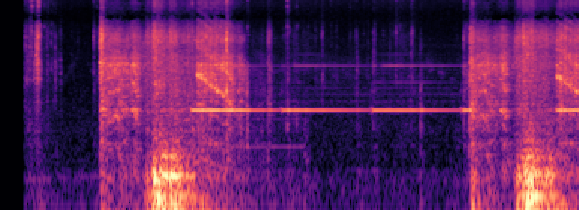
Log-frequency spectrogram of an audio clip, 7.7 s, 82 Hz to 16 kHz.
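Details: 2002 Dodge Durango crank no-start: starter cranks twice for a couple of seconds with a tired spin and never catches; the battery was dead, killed by a parasitic draw from the 4x4 system plus weeks below -10°F.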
